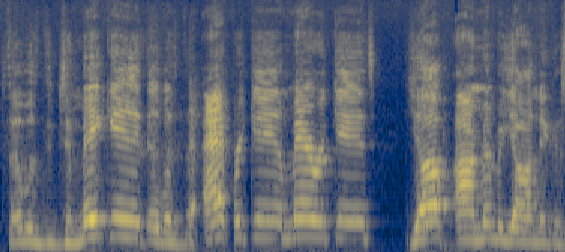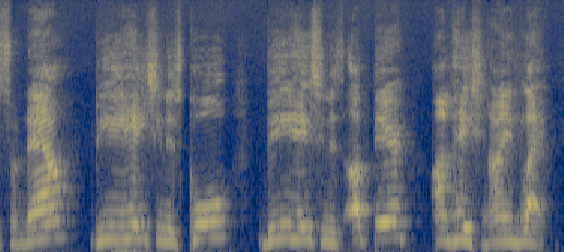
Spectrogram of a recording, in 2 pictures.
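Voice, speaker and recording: A man co-hosting a laid-back podcast, talking in a blunt, emphatic way full of profane street slang. His voice sits a touch higher than most men's. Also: normal speed, few pauses, a bit bright. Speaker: podcast co-host. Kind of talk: casual chat about rap and culture.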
